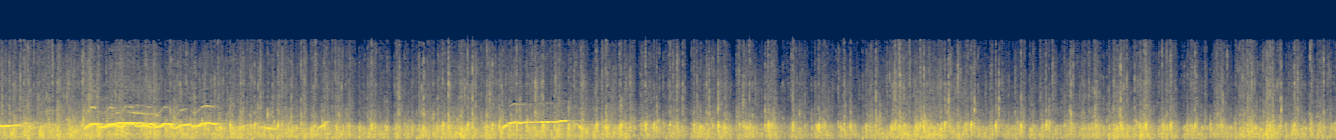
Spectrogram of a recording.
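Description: Audience applauding: a room full of people clapping steadily, with a few high, wavering whistles in the first three seconds and again about six seconds in.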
